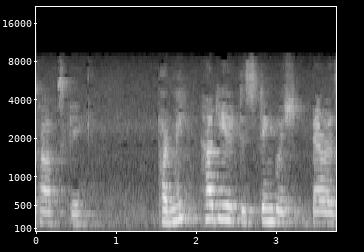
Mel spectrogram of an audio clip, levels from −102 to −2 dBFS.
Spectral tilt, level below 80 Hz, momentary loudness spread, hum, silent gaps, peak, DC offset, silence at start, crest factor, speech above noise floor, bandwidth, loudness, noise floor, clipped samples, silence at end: -4.5 dB/octave; -62 dBFS; 13 LU; none; none; -2 dBFS; under 0.1%; 0 s; 18 dB; 26 dB; 9.2 kHz; -19 LUFS; -45 dBFS; under 0.1%; 0 s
